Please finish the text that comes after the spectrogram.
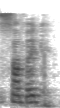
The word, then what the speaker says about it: Suffolk: The last one is a Suffolk sheep. It's pronounced just like that. The L is silent, Suffolk.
